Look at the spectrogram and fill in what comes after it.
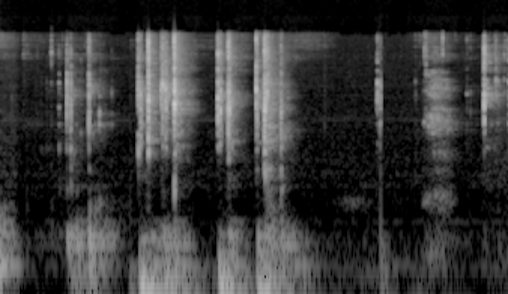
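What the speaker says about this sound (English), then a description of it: "So select this text tool, click over here and type your music company name." Quick clusters of keystrokes on a computer keyboard while entering text in Photoshop, close and fairly quiet, arriving in several short bursts separated by brief pauses.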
